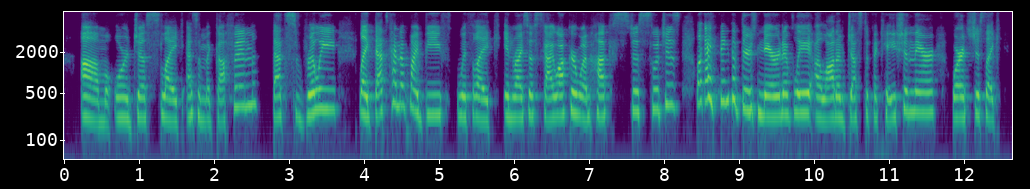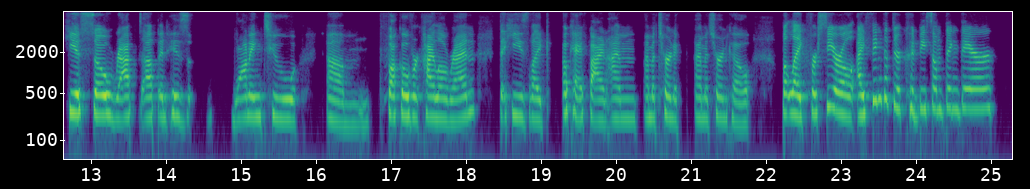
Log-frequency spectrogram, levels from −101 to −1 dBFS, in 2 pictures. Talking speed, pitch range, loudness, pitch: 185 wpm, 215-260 Hz, -27 LUFS, 230 Hz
